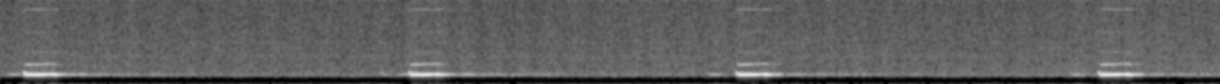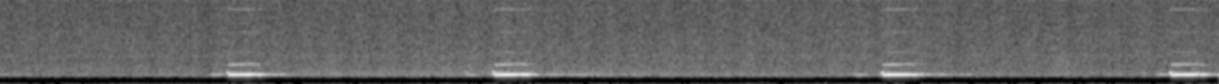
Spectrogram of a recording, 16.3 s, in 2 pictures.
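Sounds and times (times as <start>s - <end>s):
Eurasian scops owl giving a clear whistled note: 0.0s - 0.6s, 2.6s - 3.2s, 4.8s - 5.4s, 7.2s - 7.7s, 9.6s - 10.1s, 11.4s - 11.9s, 13.9s - 14.6s, 15.8s - 16.2s.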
